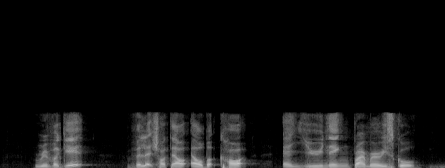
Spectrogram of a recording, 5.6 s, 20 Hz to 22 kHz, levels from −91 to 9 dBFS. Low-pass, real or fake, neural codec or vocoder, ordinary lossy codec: 7.2 kHz; real; none; AAC, 32 kbps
